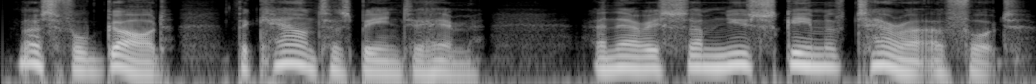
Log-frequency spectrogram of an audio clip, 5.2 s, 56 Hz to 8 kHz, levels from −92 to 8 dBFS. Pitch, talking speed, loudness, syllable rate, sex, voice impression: 130 Hz, 195 wpm, -19 LUFS, 5.5 syllables/s, male, masculine, adult-like, relaxed, slightly powerful, slightly bright, raspy, cool, friendly, wild, kind, slightly modest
